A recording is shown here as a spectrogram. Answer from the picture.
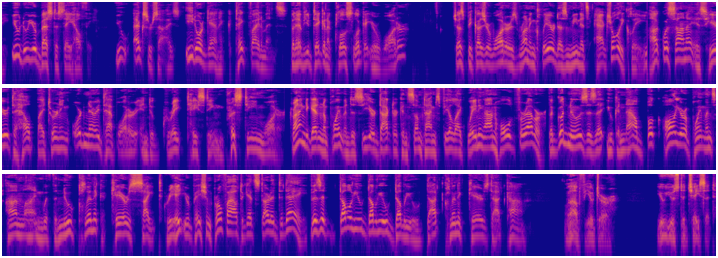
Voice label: studio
